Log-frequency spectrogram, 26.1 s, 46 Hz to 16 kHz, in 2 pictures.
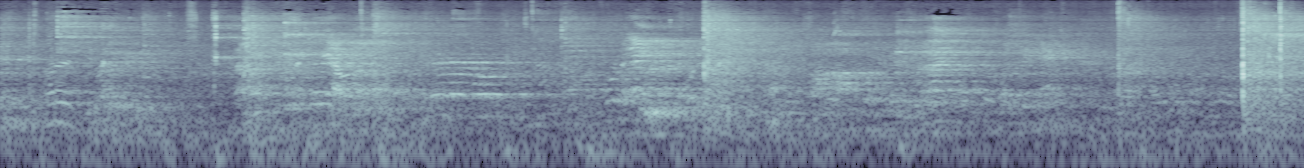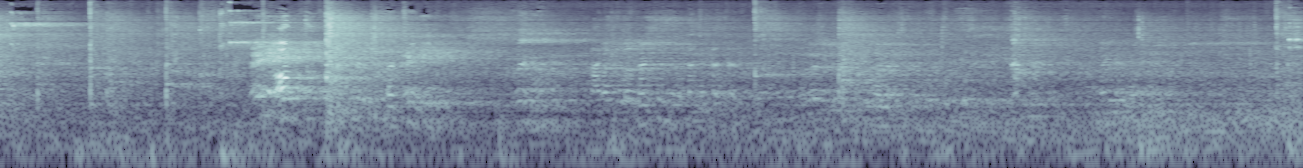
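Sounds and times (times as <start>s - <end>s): badminton rackets hitting shuttlecock: 12.4s - 15.3s.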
